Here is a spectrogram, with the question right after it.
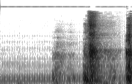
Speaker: I have to cough and I don't know how to mute this would you like to tell me how to mute it okay I mean I know you can hear me cough but it's not as bad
